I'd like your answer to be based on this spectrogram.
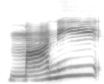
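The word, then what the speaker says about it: Máni: And I might mispronounce this god's name. I believe it is Mani.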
